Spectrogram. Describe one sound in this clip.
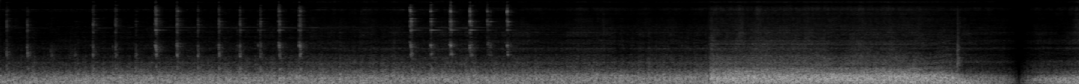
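A gas burner roars steadily and grows louder.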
